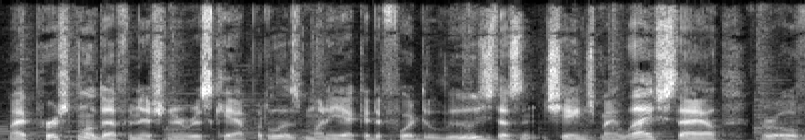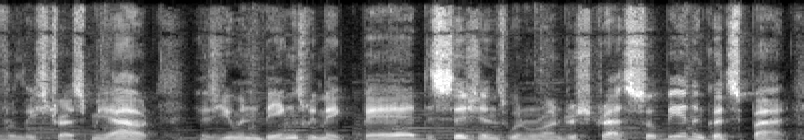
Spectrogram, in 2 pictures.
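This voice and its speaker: A man reading a scripted trading risk disclaimer in a brisk, advisory way. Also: low-pitched, lively intonation. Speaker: disclaimer narrator. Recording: faint guitar music under voice. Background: music.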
